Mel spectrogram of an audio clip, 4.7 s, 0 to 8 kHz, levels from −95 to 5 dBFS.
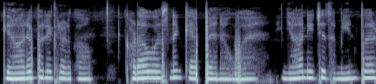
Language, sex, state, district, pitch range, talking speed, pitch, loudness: Hindi, female, Chhattisgarh, Bastar, 200-230 Hz, 190 wpm, 210 Hz, -19 LUFS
